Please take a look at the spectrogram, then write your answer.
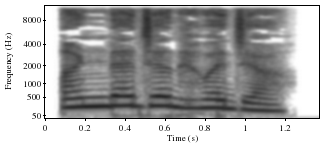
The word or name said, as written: ಅಂಡಜಧ್ವಜ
